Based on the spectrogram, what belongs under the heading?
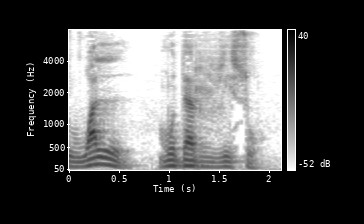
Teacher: because meme is what we call harf qamariya, a moon letter. We pronounce the lam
